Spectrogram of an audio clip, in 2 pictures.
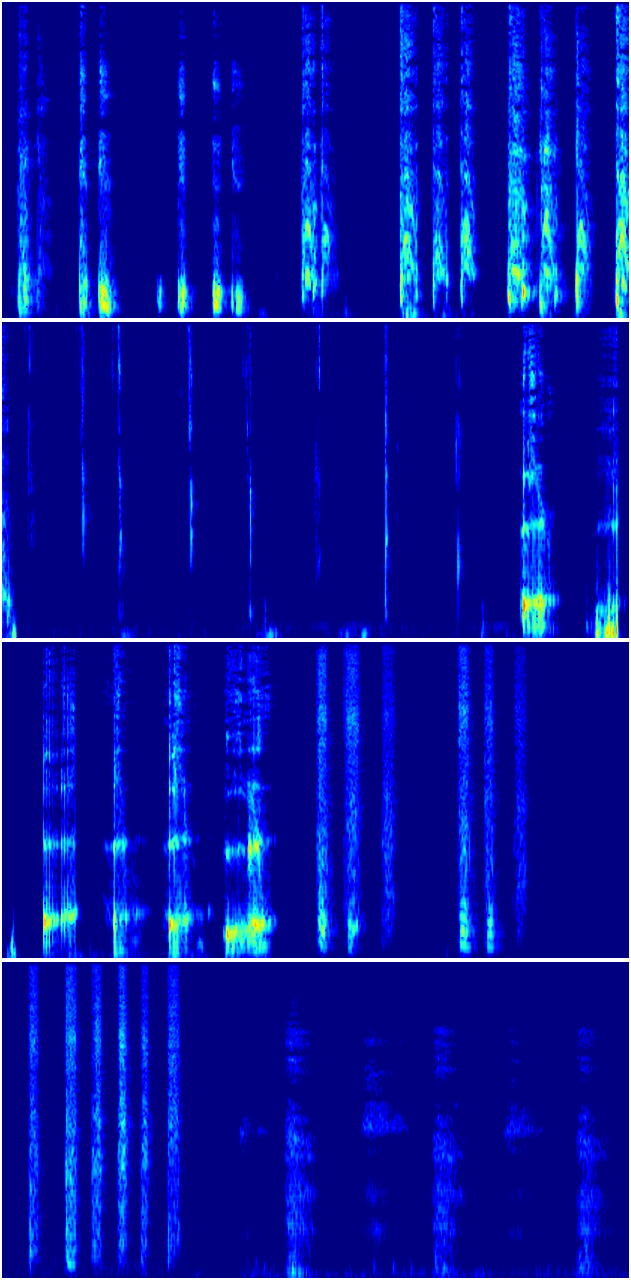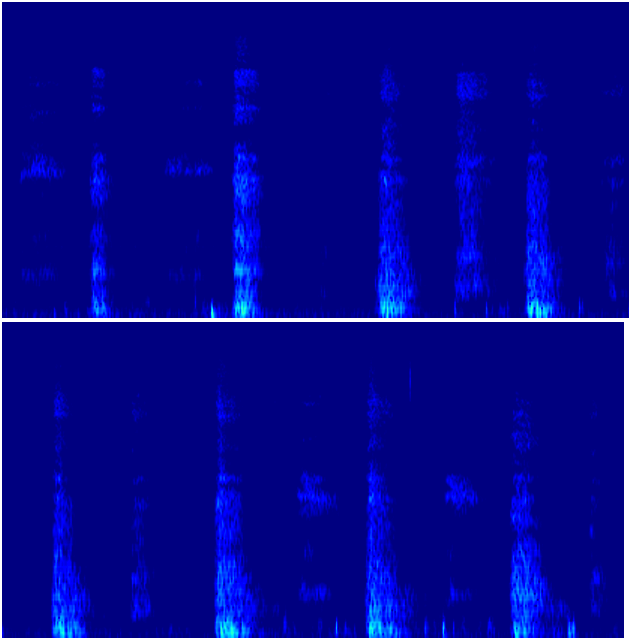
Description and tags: throat, mouth and nasal sounds
Collection of various common sounds that humans make with mouth and nose (coughing, burping, breathing, ...), processed (selection, noise removal, ...) to be immediately usable.
coughing, mouth, belch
